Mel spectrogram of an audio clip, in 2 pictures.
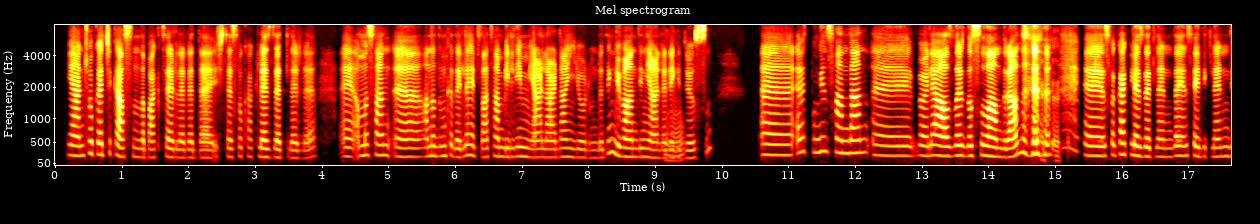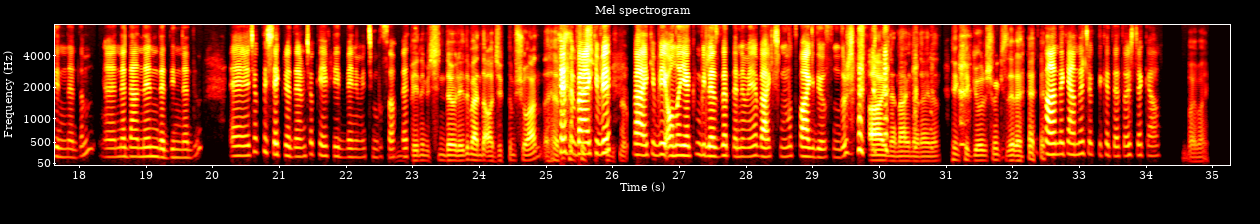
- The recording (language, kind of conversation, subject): Turkish, podcast, Sokak lezzetleri arasında en sevdiğin hangisiydi ve neden?
- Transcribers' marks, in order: chuckle; tapping; other noise; other background noise; chuckle; laughing while speaking: "Ben teşekkür ediyorum"; chuckle; chuckle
